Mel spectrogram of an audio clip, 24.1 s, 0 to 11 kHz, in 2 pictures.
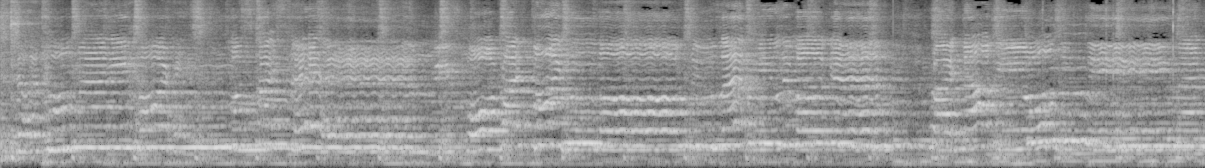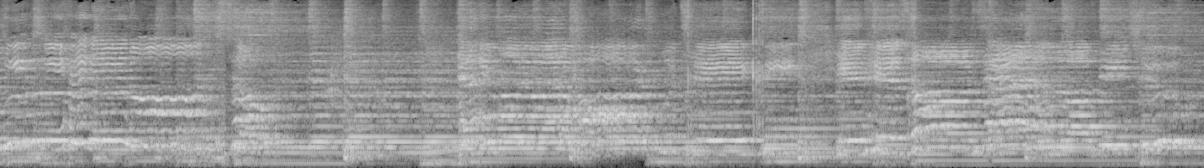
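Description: A 1960s pop song from a stage musical: several voices sing in harmony over instrumental backing with a steady beat.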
